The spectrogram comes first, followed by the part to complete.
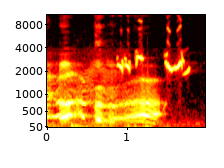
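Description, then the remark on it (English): A bird-tweeting sound effect used for the Tweeting Dead segment: a low, drawn-out groaning tone gives way to a few quick, high chirps and a warbling tweet near the end, loud. “And here is our very cool Tweeting Dead sound effect.”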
